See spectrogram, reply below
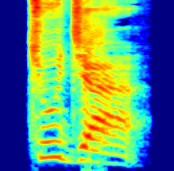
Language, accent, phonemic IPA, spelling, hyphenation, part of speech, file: Swahili, Kenya, /ˈtʃu.ʄɑ/, chuja, chu‧ja, verb, Sw-ke-chuja.flac
- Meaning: 1. to filter 2. to sieve 3. to separate, isolate 4. to filter, censor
